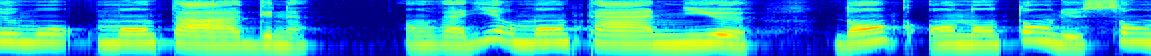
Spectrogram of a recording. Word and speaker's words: montagne: pas lire ce mot montagne on va dire montagne donc on entend le son mieux lorsque le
